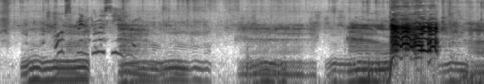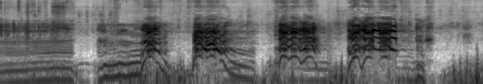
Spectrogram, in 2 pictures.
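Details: A female Siberian Husky, arguing, talks back in drawn-out, wavering moans and yowls that grow louder and more forceful.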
